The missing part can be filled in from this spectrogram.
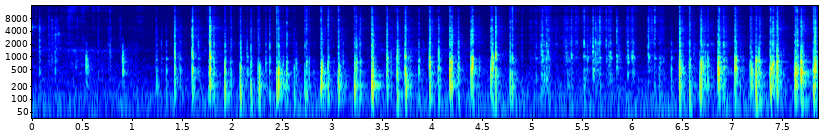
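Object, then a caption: Plastic water bottle. Fingernails tap rapidly on the ridged plastic of a clear, partly full plastic water bottle while the bottle is squeezed so it crinkles. Dozens of short, dry clicks come in an uneven stream that starts sparse and quiet, then grows denser and louder toward the end.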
